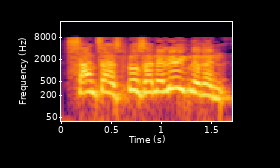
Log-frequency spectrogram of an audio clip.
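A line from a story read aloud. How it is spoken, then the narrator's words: Furious speech. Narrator (German): sagte Arya und war aufs Neue fürchterlich wütend auf ihre Schwester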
